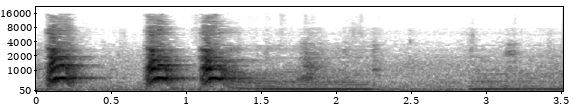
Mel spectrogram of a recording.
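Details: A dog gives three loud, abrupt barks, the last two close together, followed by a low droning hum and quiet background.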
